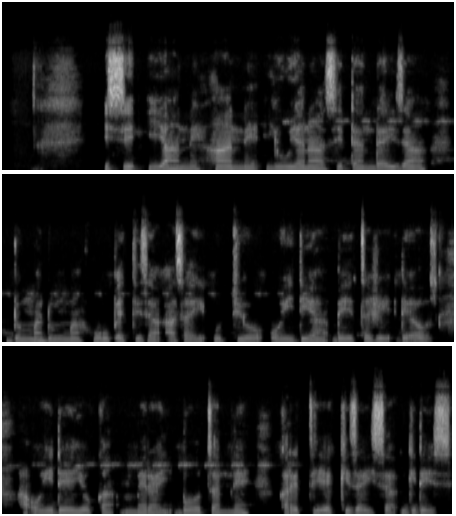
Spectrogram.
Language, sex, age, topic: Gamo, male, 25-35, government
